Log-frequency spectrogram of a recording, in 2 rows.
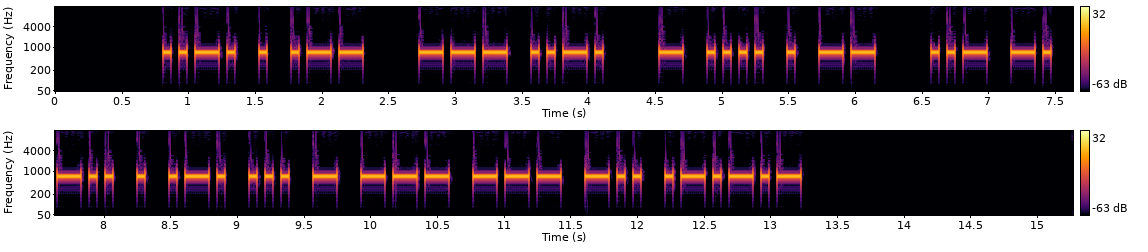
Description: Morse code, heard as a keyed tone, about 21 wpm, 700 Hz. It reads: FEW OF THEM UNDERSTOOD.
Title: Sentences with 2-Word Phrases - Spoken Beginning - 20wpm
